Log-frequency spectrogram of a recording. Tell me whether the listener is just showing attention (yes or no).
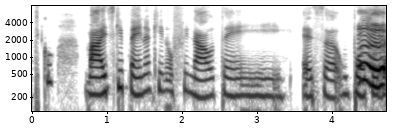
no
